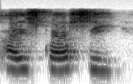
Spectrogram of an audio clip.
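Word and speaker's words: I²C: The inter-integrated circuit bus I square C pronounced as I square C is a synchronous for bidirectional half duplex two wired serial interface bus.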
